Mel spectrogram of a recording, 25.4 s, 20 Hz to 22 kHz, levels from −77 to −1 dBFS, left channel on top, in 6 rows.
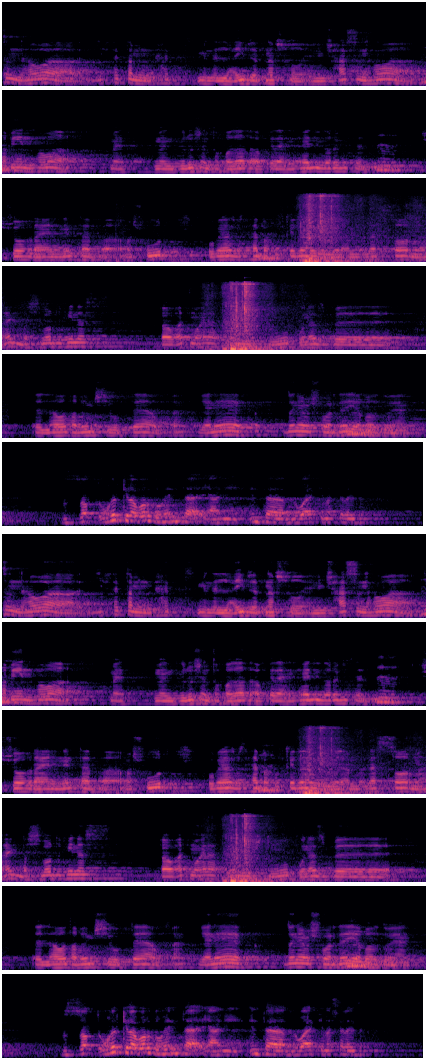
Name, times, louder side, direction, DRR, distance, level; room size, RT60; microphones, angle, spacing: voice 1, 0.0-4.9 5.3-5.5 5.8-8.1 8.4-13.8 14.3-16.6 17.3-19.4 19.8-21.0, right 1 dB, 35° right, 7 dB, 1.7 m, -37 dB
sound 1, 9.0-17.0, left 3 dB, 20° left, 0.6 m, -40 dB
voice 2, 21.8-24.8, right 3 dB, 60° right, 11 dB, 1.2 m, -35 dB
28.0 x 21.0 x 9.7 m, 2.4 s
head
